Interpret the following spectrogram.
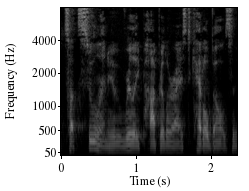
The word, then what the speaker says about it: Tsatsouline: Starting Strength, or for simplicity's sake, I think a lot of the protocols that Pavel Tsatsouline, some people say his name Tsatsoulin, but it's Pavel Tsatsouline who really popularized kettlebells in the United States.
